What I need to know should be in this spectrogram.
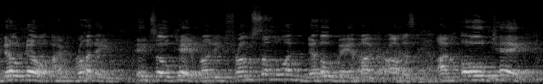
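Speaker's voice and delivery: huffing as if mid-run; mock out of breath. Pastor retells reassuring the 911 dispatcher, mock breathless. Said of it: "I probably sounded like I was about to die".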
